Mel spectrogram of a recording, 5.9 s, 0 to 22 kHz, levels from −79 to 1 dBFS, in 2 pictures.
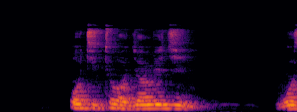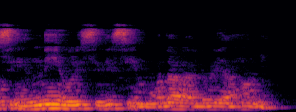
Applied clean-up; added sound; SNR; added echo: none; none; none; reverberation time 0.6 s.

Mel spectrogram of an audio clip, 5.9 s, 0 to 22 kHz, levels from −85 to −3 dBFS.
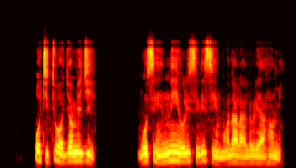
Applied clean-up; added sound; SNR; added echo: none; none; none; none.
